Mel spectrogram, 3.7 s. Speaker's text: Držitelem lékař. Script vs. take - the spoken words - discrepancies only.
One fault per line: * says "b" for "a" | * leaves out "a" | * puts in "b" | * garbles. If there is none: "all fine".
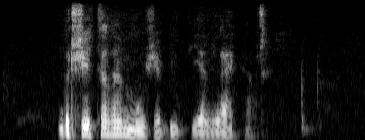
* puts in "může být jen"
